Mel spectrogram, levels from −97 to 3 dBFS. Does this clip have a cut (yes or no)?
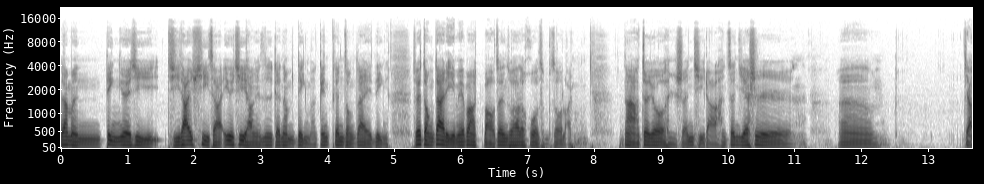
no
